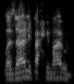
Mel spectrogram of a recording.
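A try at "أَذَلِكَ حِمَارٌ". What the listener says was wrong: वलिका वा क्यों लगा रहे हैं आप?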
